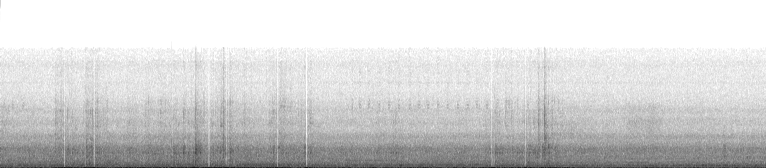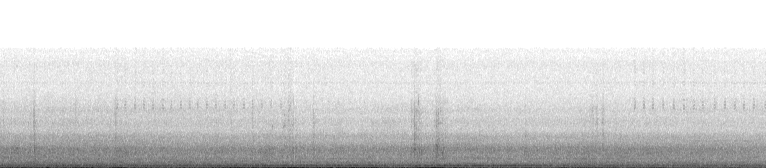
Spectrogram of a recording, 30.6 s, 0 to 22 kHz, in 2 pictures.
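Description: Ikarus 412 trolleybus heard from inside while under way: a steady low rumble of the ride, with a held humming tone over it. The rumble grows quieter in the second half.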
